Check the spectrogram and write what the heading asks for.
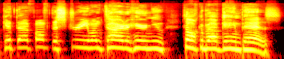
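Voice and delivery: mock his son's complaining, high and childish; imitating annoyed son. Dad mimics son yelling at him to stop streaming, high whiny kid voice. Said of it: "He's like".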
